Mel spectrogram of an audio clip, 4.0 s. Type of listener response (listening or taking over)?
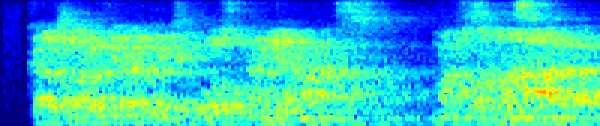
listening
